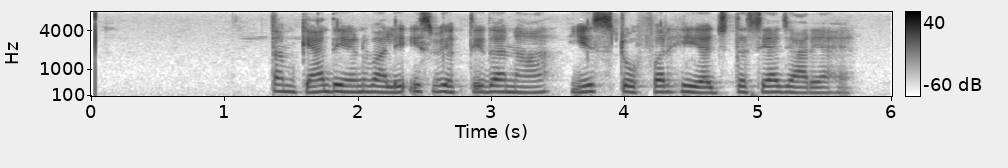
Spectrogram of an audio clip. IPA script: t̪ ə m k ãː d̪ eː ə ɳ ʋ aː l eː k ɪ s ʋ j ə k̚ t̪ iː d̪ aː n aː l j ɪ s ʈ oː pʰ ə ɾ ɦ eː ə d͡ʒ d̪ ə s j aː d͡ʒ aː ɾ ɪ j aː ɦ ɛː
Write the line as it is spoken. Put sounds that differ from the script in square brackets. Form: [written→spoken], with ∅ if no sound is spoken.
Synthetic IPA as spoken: t̪ ə m k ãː d̪ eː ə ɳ ʋ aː l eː [k→ʔ] ɪ s ʋ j ə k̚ t̪ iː d̪ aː n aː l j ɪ s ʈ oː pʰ ə ɾ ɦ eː ə d͡ʒ d̪ ə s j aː d͡ʒ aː ɾ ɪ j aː ɦ ɛː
